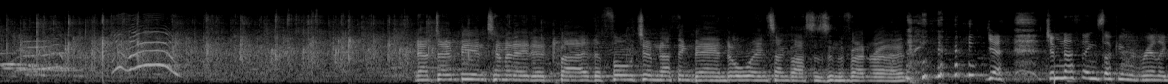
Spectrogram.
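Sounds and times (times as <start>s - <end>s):
audience cheering: 0.0s - 2.6s
speech: 4.2s - 11.6s
laughter: 8.9s - 10.4s.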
